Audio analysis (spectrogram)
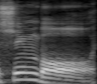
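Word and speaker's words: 辛抱: 매운 거를 참고 안고 있는 뭐 그런 느낌인데요 발음은 심보 심보 심보 이 한자의 뜻은 요런 느낌이세요 앞에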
